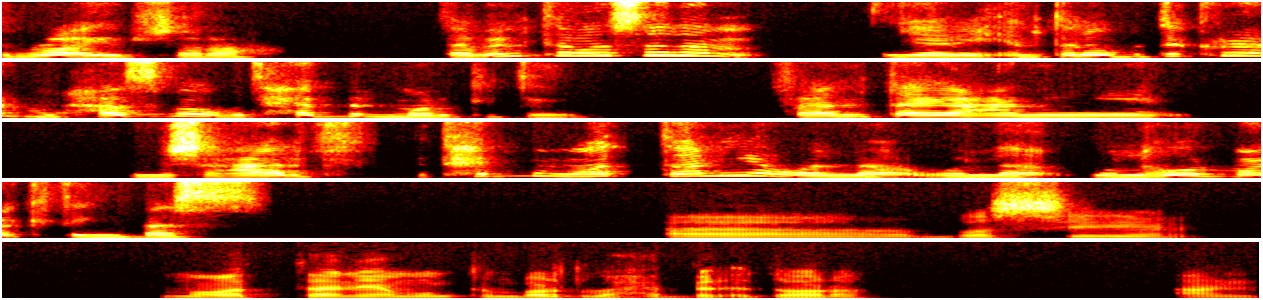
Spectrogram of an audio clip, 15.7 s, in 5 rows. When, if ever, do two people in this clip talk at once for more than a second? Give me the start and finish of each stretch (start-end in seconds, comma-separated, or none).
none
